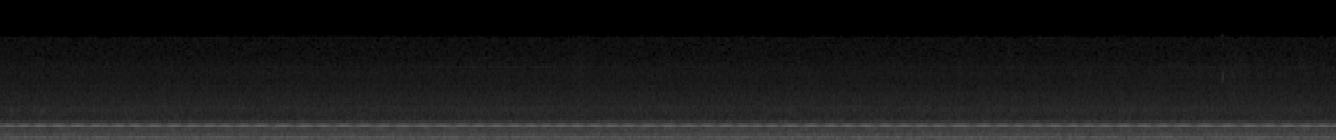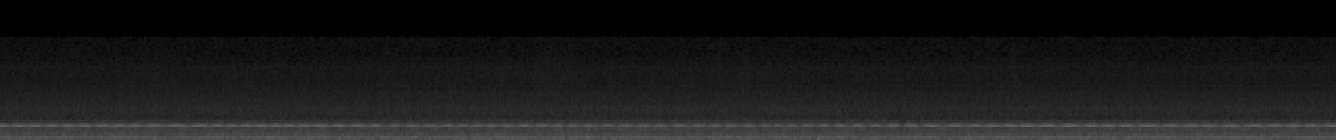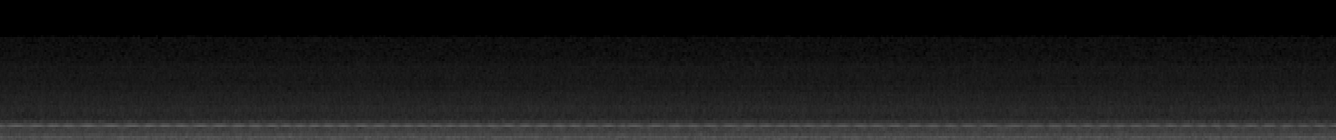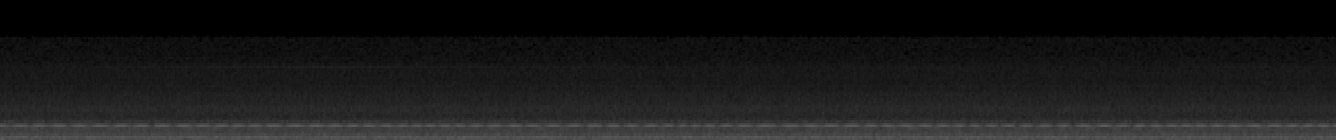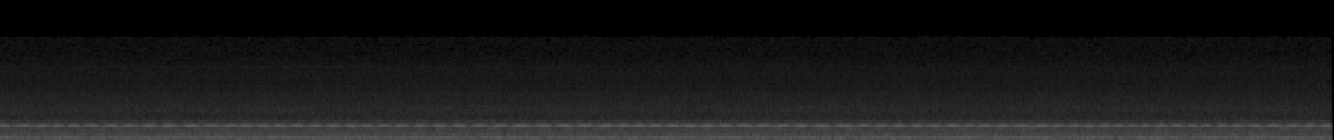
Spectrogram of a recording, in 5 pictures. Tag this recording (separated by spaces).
hallway ambience Kabelv field-recording Norge server junction g school industrial box fuse-box Lofoten atmosphere fuse Norway amb noise junction-box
